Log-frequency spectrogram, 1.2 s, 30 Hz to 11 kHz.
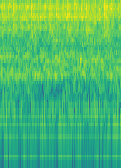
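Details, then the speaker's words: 4th-gen Firebird/Camaro LT1 V8 just restarted after a fuel pressure regulator fix, no leaks: a loud, smooth, even engine note holding steady with no misses, ticks or stumbles; a normal idle. "Okay, so we've got it back in. We started up."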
